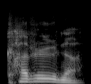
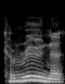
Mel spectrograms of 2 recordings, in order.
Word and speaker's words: karuna: ago it somehow was karuna compassion was described as quivering I think that was the word that was used of the energy nonsense compassion the very first Sy syllable in the Pary is car k a like the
